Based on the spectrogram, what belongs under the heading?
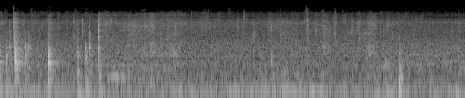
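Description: Keema (minced meat with onions) sizzling in a nonstick pan as its remaining water cooks off. A spatula scrapes and taps against the pan several times in the first second and a half, and once more near the end.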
